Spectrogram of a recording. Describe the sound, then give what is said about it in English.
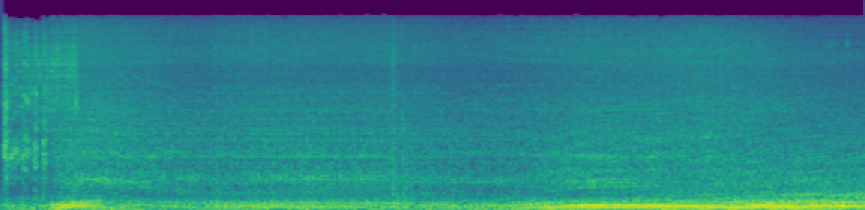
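A car engine drones steadily while driving, a continuous low rumble that grows heavier and louder over the last few seconds. “As I'm driving to Robin's apartment”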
